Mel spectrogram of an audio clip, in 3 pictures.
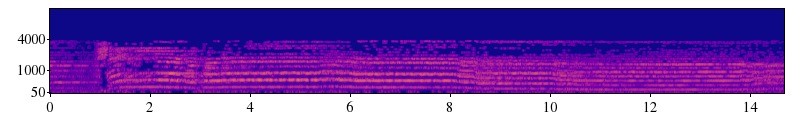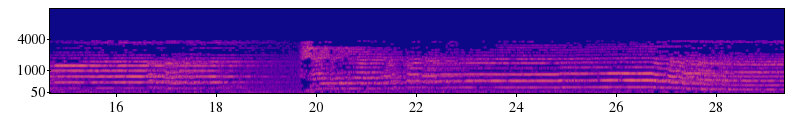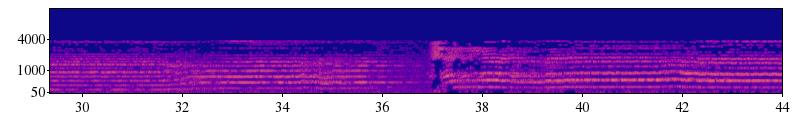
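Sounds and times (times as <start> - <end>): man chanting melodically: 0.0 - 19.0, 19.6 - 44.0.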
